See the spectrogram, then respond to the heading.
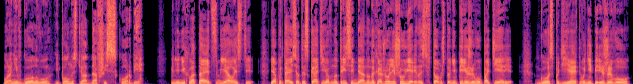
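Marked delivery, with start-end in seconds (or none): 3.4-12.6 high, tearful, breaking sobs; sobbing like a child. A narrator's reading. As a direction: weep it out like a child. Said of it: "Алонсо зарыдал, как ребёнок".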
